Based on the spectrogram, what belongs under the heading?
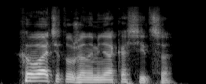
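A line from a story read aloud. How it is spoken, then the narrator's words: Mocking. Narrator (Russian): Киска насмешливо сказала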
